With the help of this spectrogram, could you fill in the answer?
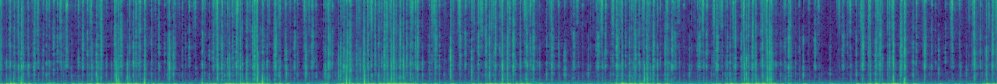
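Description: Two small white solid styrofoam balls of the same kind, one held in each hand, are fast-tapped with long nails. The result is a dense, irregular patter of short, dry taps with a soft, low thud and light, bright clicking on top. The patter swells louder and fades back in waves.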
